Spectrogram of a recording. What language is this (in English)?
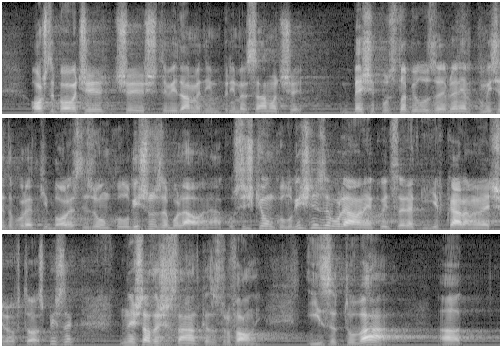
Bulgarian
